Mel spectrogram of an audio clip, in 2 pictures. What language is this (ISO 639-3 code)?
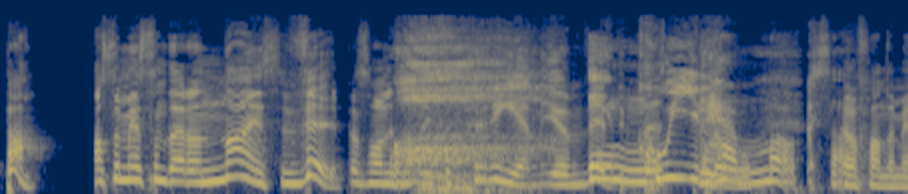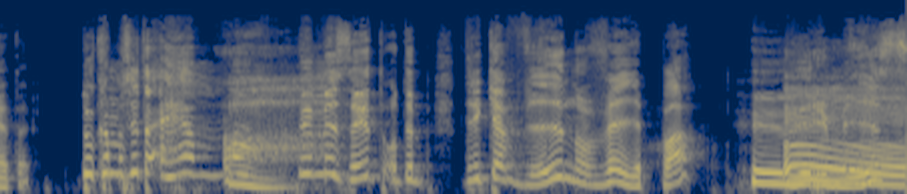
swe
